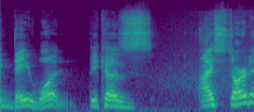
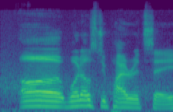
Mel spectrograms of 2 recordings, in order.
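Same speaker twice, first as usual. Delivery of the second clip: ordinary talk, nothing marked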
